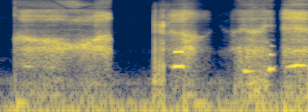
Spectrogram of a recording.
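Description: A long, breathy yawn drawn out for about a second, followed after a pause by a few shorter airy, softly voiced exhales, fairly loud with no talking.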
